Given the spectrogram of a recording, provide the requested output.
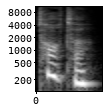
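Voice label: "tartar", British English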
